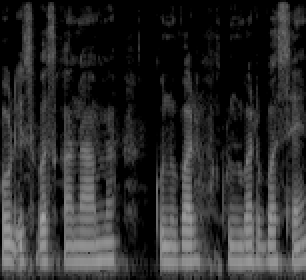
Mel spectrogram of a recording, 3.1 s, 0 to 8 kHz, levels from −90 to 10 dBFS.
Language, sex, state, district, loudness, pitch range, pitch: Hindi, male, Bihar, Araria, -35 LUFS, 125-135 Hz, 130 Hz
